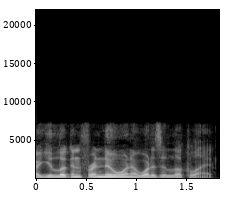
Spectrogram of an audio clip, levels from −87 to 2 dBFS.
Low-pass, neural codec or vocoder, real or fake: 7.2 kHz; codec, 16 kHz, 2 kbps, X-Codec, WavLM features, trained on Multilingual LibriSpeech; fake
